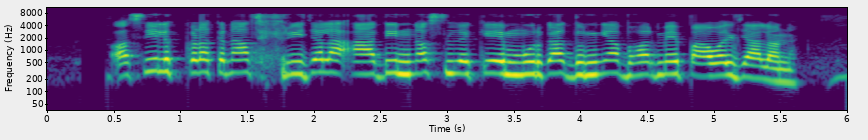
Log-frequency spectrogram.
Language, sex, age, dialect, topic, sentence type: Bhojpuri, male, 18-24, Northern, agriculture, statement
